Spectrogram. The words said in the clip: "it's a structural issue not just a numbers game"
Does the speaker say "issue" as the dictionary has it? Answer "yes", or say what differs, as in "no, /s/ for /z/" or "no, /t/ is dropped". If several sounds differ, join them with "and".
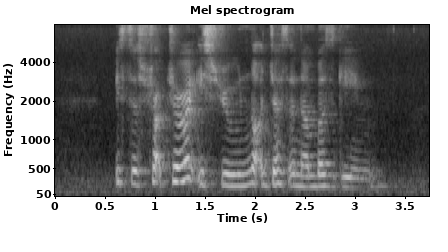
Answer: no, /s/ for /ʃ/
